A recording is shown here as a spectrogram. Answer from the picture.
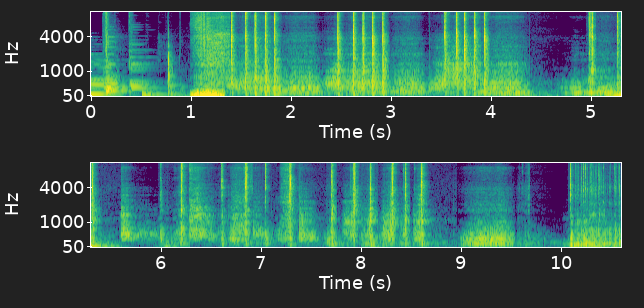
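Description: Small magnetic balls clicking and snapping together as they are laid and pressed into rows, in quick clusters of sharp clicks. The loudest snap comes about a second in.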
